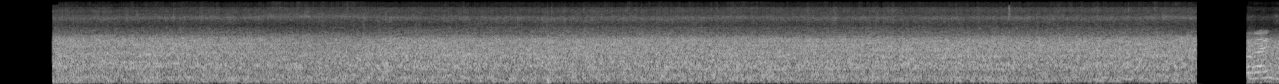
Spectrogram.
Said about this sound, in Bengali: এখন বৃষ্টি পড়ছে বাইরে, দেখতেই পাচ্ছ বৃষ্টি পড়া শুরু হয়ে গেছে।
